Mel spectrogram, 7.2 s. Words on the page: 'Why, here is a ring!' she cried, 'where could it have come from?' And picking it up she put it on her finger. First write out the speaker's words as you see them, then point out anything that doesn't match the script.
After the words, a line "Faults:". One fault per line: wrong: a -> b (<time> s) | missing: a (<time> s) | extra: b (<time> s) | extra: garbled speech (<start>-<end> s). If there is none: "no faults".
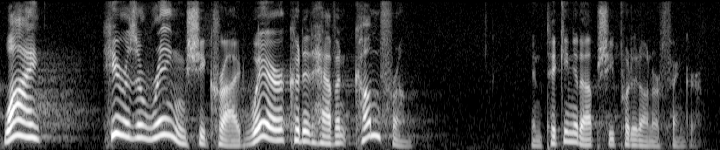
'Why, here is a ring!' she cried, 'where could it haven't come from?' And picking it up she put it on her finger.
Faults:
wrong: have -> haven't (3.1 s)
